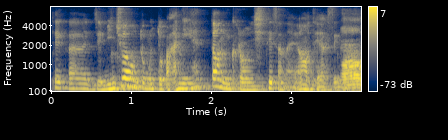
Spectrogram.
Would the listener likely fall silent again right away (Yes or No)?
No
